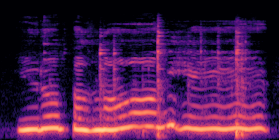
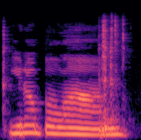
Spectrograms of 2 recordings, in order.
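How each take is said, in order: First: High, slow, louder mock scold; put-on scolding voice pushed high and slow. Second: Said in the usual way. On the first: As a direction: scold the hooks like naughty kids in a put-on voice.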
